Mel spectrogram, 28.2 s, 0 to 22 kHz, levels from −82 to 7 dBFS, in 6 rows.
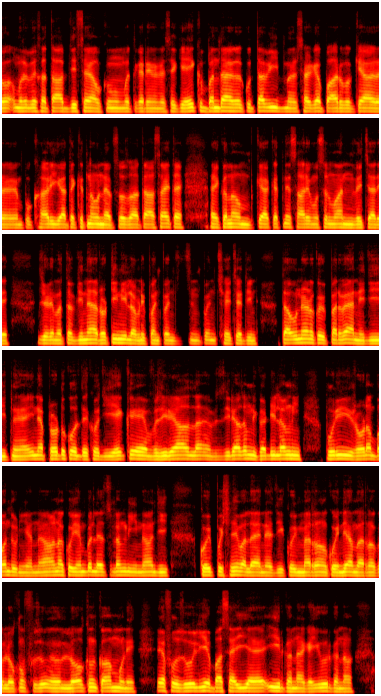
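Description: Right through the speech there's gain pumping: the level ducks by around 5 dB whenever a loud syllable hits. It's likely the input gain was set way too hot, with a fast limiter clamping down and squashing everything.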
